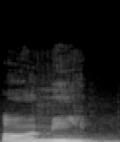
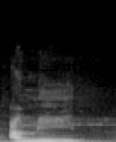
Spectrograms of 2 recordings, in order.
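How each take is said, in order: First: The first vowel is long. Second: The first vowel is short. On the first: "सही लफ्ज़ क्या है" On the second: "अलिफ पर हम हम सिर्फ फतहा दें"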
